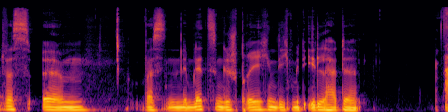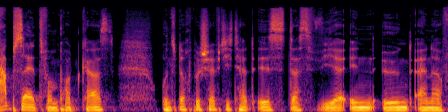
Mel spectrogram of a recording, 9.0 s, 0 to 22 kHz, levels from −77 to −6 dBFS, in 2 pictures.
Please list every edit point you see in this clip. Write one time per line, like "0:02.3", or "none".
0:06.3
